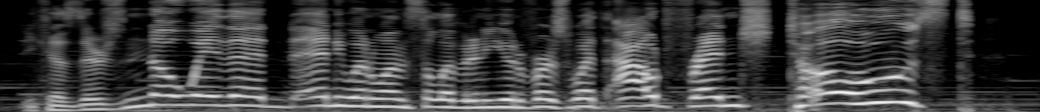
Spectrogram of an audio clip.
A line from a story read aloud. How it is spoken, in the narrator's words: shouted Oakley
